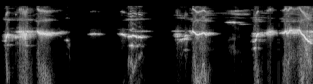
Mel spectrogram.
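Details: Varied chattering song of a Siberian rubythroat, noise reduced: short bursts of high warbling and whistles separated by brief gaps, ending in a rich downward-sliding whistled phrase.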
